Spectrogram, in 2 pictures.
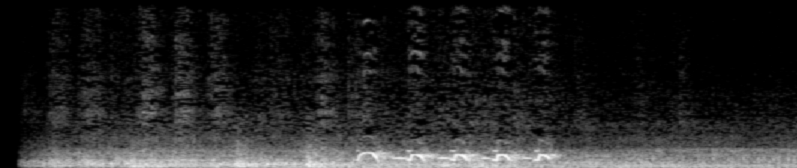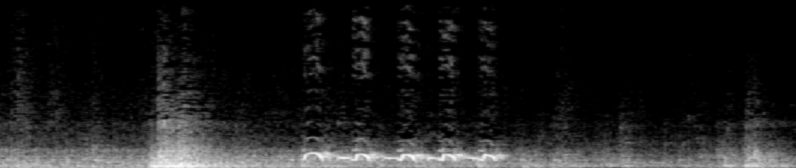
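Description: Common hill myna calling: two matching whistled phrases about five seconds apart, each a rising note followed by four quick repeated notes. A short, loud, harsh burst comes just before the second phrase.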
